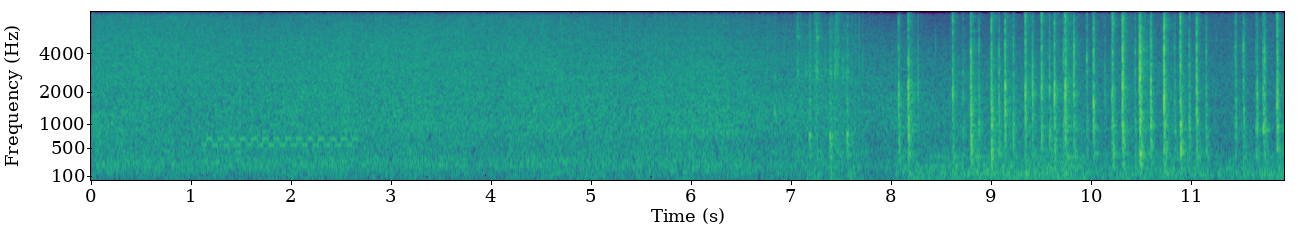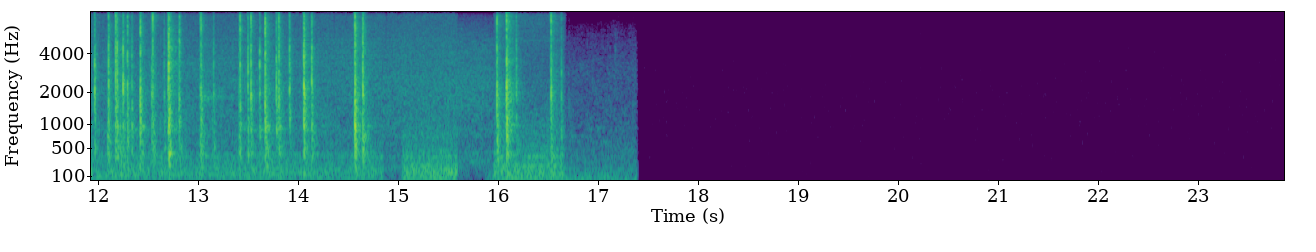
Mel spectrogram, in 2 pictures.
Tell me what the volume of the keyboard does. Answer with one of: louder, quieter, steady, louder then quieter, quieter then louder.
louder.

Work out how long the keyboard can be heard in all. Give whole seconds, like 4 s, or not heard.
10 s.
